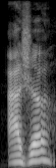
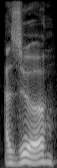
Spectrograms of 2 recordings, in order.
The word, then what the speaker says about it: Azure: it's got github linkedin azure i said azure last time it's azure i mispronounced it azure lots of lots of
